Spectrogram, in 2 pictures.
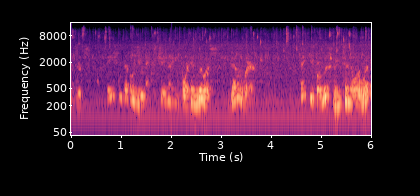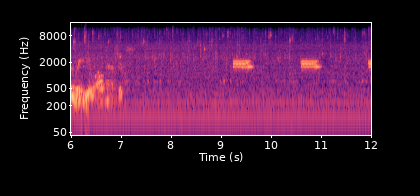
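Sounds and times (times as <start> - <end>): radio receiver hum and hiss: 4.6 - 7.2
two-tone digital screeches: 9.2 - 9.7, 10.6 - 11.0.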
